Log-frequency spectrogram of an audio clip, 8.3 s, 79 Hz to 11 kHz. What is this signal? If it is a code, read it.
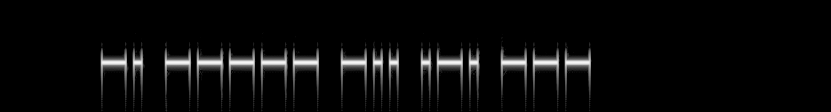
Morse code, heard as a keyed tone, about 15 wpm, 700 Hz. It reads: N0DRO
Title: USA Call Signs - 5 Characters - Repeated 3x - 15wpm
